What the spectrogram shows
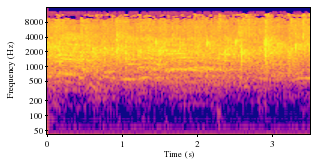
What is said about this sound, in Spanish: Fuertes aplausos. Fuerte.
